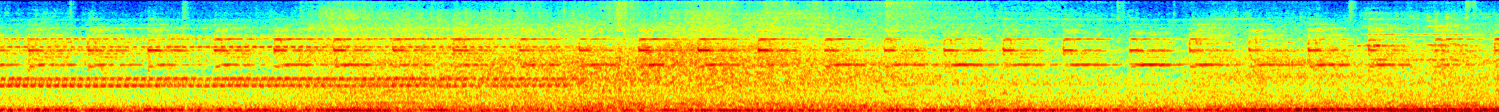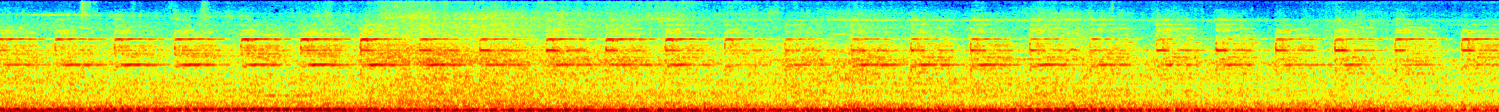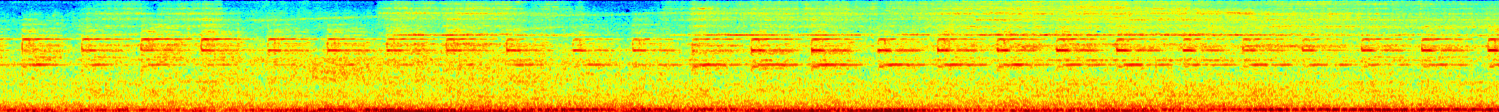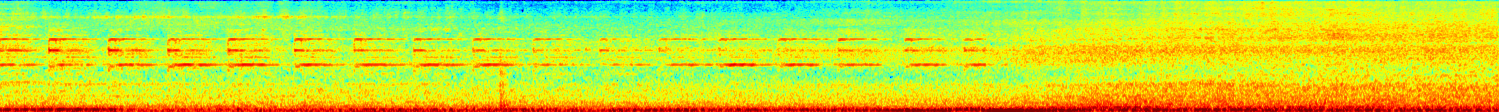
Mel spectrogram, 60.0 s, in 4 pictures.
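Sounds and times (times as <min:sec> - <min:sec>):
two-tone train horn: 0:00.0 - 0:05.8
level-crossing warning bell: 0:00.0 - 0:59.9
train engine and wheel rumble: 0:00.0 - 0:59.9.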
